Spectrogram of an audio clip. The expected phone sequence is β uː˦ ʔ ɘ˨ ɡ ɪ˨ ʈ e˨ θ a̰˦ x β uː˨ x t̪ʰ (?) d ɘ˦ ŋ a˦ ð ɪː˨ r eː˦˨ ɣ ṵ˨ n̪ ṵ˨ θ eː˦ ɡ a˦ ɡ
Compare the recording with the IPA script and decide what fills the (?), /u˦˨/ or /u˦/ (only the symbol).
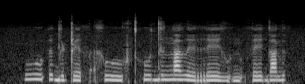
u˦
